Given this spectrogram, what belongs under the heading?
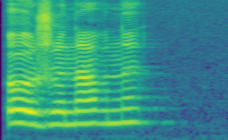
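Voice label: "ӧжынавны", Komi, female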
